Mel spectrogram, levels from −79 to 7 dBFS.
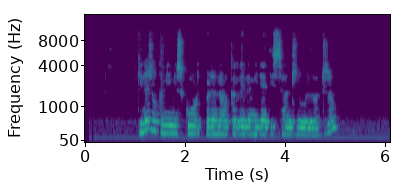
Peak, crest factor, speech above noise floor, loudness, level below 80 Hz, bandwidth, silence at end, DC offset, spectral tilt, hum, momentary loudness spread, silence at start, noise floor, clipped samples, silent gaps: -14 dBFS; 18 dB; 31 dB; -32 LUFS; -78 dBFS; 11.5 kHz; 1.05 s; under 0.1%; -4.5 dB/octave; none; 7 LU; 1.05 s; -62 dBFS; under 0.1%; none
